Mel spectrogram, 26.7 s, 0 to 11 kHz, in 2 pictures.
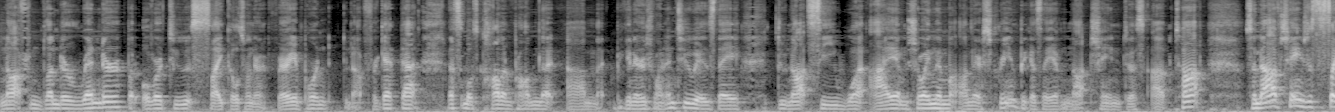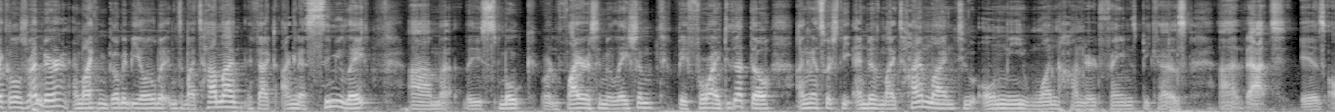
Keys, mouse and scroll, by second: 14.4-16.9 drag, 20.3-26.7 drag, 24.4 KP_0.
